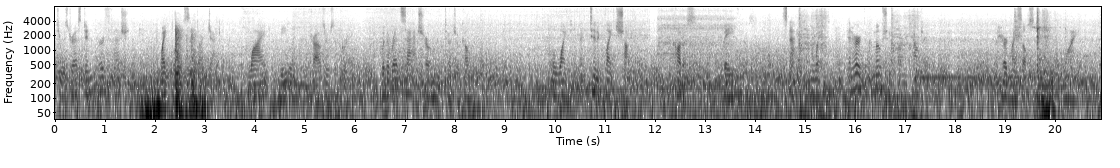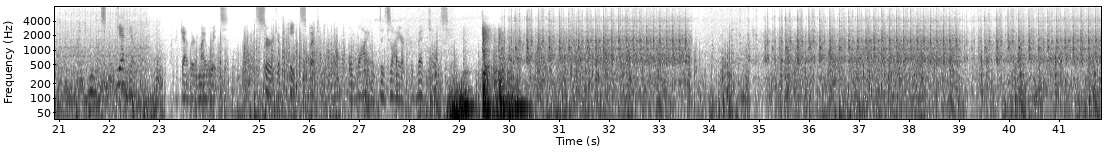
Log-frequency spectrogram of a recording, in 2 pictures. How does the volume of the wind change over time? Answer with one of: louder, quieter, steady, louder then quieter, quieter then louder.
steady.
